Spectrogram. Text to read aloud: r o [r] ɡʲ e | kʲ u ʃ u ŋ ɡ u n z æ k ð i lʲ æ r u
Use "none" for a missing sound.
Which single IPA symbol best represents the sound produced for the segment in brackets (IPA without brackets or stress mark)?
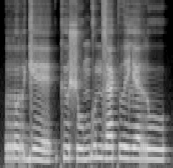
r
